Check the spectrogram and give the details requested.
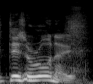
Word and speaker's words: Disaronno: It's how it's spelt. It's Disaronno.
